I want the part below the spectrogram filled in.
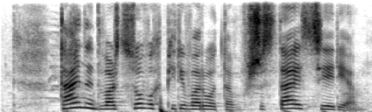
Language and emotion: Russian, positive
